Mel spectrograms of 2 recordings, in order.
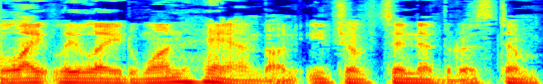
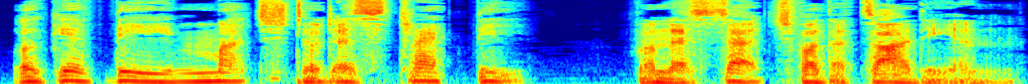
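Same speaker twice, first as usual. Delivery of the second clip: Zandramas; 6 semitones higher than usual. Acted. Sorceress taunts Polgara through her victim, evil and rasping. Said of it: "An evil chuckle escaped".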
